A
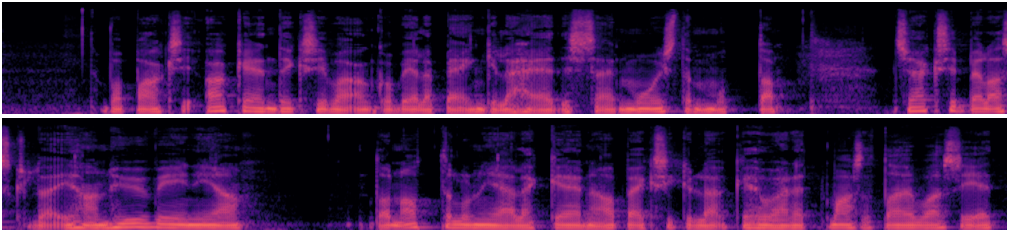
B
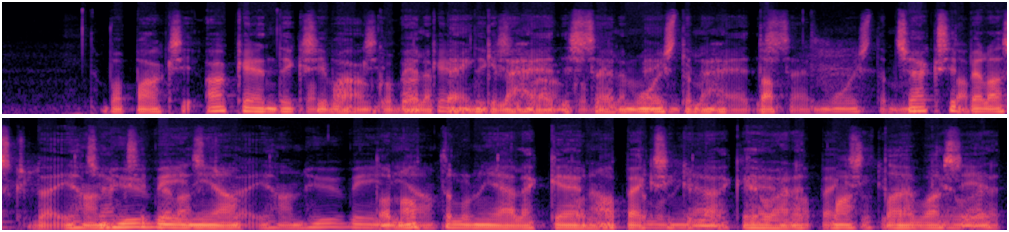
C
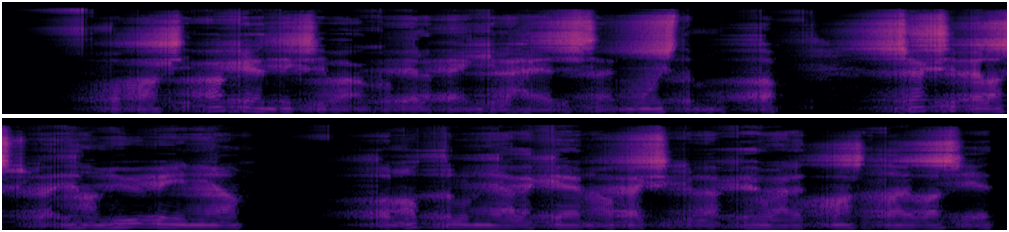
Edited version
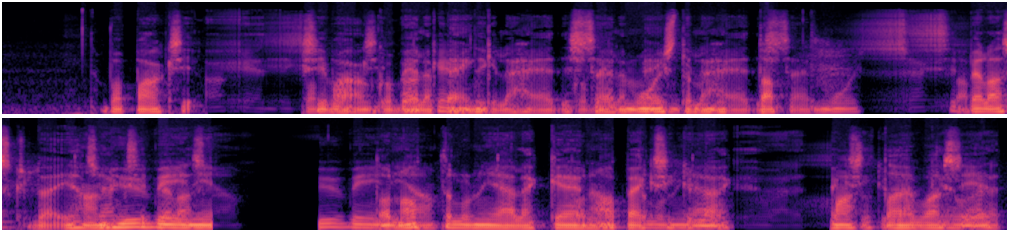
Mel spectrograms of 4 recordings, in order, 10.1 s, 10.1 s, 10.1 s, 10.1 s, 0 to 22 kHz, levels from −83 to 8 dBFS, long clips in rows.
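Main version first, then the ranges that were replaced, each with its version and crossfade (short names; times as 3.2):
B
1.02–1.5 from C
2.44–2.84 from A
4.23–4.8 from C, crossfade 0.16 s
6.07–6.61 from C
8.68–9.17 from C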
